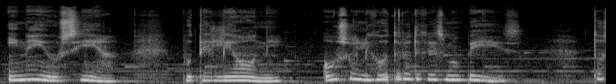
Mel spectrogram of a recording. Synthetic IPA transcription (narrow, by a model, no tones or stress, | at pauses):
ine̞iusiɐ | put̪e̞lio̞ni | o̞so̞liɣo̞t̪e̞ɾo̞t̪ixɾisimo̞piːs | t̪o̞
